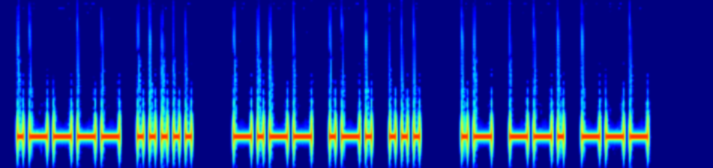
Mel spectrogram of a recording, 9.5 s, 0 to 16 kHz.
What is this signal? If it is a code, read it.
Morse code, heard as a keyed tone, about 14 wpm, 700 Hz. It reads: 15 YRS AGO
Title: Practice QSO - Exchange 3 - More Info - 15wpm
